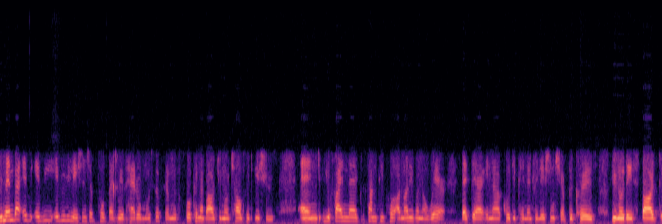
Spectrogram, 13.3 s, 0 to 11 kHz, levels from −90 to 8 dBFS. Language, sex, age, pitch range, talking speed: English, female, 30-49, 155-185 Hz, 195 wpm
